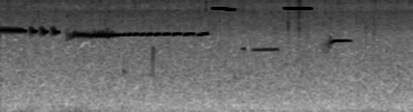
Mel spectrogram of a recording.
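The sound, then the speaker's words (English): A rufous-winged sparrow sings a few thin introductory notes, then a fast, accelerating high trill, followed by several separate clear whistles, heard alone against a soft outdoor hiss. “And a rufous-winged sparrow voices its gentle melody.”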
